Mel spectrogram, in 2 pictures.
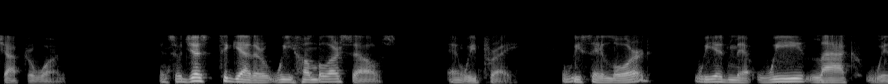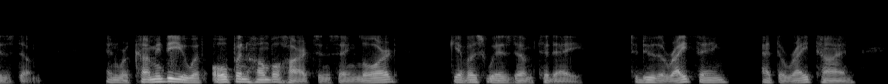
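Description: Nothing stood out on listening to this speech, which comes across at the narrow telephone bandwidth of a 32 kbit/s G.726 link, with nothing above about 3.8 kHz.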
